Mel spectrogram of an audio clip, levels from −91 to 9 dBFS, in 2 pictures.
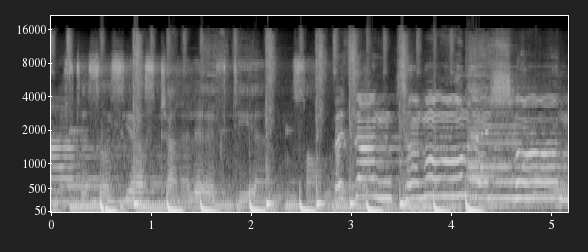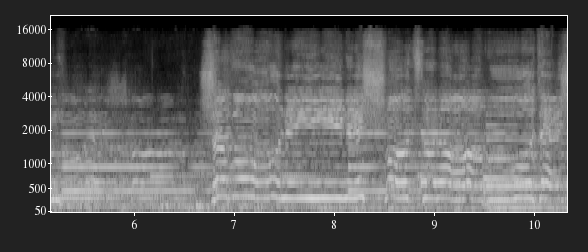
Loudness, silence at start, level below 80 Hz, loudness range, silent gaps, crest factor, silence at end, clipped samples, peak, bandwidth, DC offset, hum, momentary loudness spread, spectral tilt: -13 LUFS; 0 s; -18 dBFS; 4 LU; none; 12 dB; 0 s; 0.3%; 0 dBFS; 17 kHz; 0.1%; none; 7 LU; -5 dB/octave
